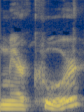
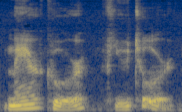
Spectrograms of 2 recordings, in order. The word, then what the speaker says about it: Merkur Futur: and take time to insert it into the Mercure the Mercure or the merker as some people call it the Merkur future the merker future or actually Americorps futour is the proper pronunciation mayorkur futur okay I usually do a setting as low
